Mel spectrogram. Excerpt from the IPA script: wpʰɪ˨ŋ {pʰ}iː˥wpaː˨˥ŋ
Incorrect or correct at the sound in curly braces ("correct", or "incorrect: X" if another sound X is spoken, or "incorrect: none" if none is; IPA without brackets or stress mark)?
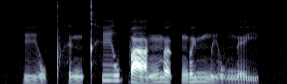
incorrect: t̪ʰ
